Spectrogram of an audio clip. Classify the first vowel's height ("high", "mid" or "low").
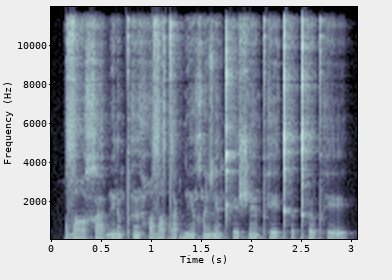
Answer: low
